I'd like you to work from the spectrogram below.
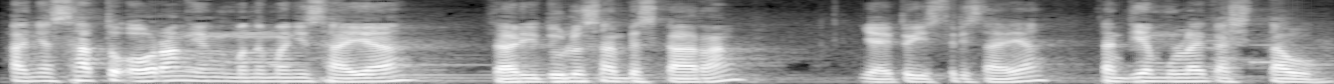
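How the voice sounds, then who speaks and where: A man from Korea giving a personal testimony to a church congregation, telling his story in an animated, self-mocking way. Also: medium pitch, moderate pace, long reverb tail, soft background music. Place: church hall.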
